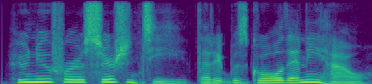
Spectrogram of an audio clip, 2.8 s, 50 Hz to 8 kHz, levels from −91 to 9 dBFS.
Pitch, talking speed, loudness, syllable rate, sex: 195 Hz, 215 wpm, -15 LUFS, 5.7 syllables/s, female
